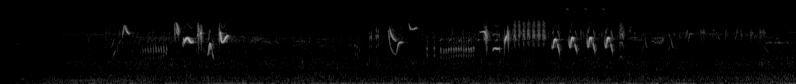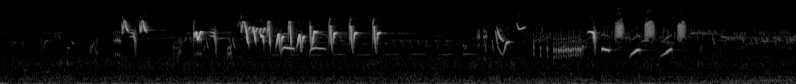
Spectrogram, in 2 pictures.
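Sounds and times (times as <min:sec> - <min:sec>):
bird song of thin whistles, quick slurred notes and short trills: 0:00.0 - 0:15.9.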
